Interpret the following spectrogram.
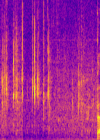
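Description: Crinkling and crackling of a small plastic blind-bag pouch being torn open by hand, with a quick run of sharp crackles about half a second to a second in.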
